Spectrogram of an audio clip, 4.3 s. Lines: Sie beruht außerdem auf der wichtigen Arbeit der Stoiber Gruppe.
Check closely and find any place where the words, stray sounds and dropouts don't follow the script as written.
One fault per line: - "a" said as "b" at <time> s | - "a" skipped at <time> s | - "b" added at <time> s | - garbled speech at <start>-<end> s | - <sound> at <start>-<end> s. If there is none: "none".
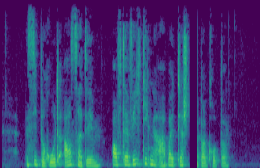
- dropout at 3.2-3.3 s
